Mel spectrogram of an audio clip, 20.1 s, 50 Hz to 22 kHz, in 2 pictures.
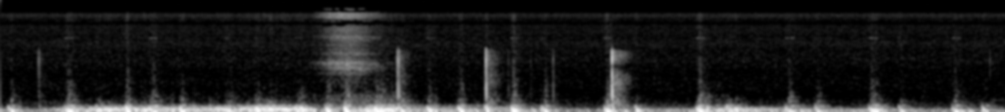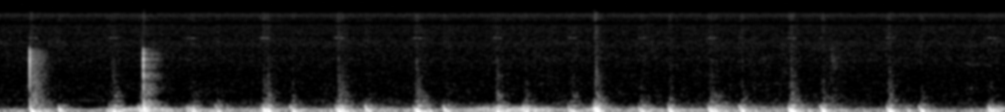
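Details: Seated resting baseline of own heartbeat via Littmann CORE stethoscope played to speaker, after about two cups of coffee, pulse oximeter about 78 bpm: steady low thumps with rubbing noise; normal resting heartbeat.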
